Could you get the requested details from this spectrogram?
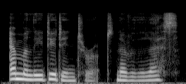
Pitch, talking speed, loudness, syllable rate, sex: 200 Hz, 130 wpm, -18 LUFS, 6.6 syllables/s, female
